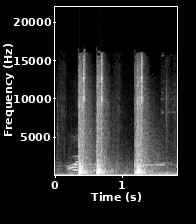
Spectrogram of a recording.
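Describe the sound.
Historical reenactors in roughly 70-year-old clothing fire guns: three sharp, loud bangs go off in quick, irregular succession, with voices audible in the background.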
